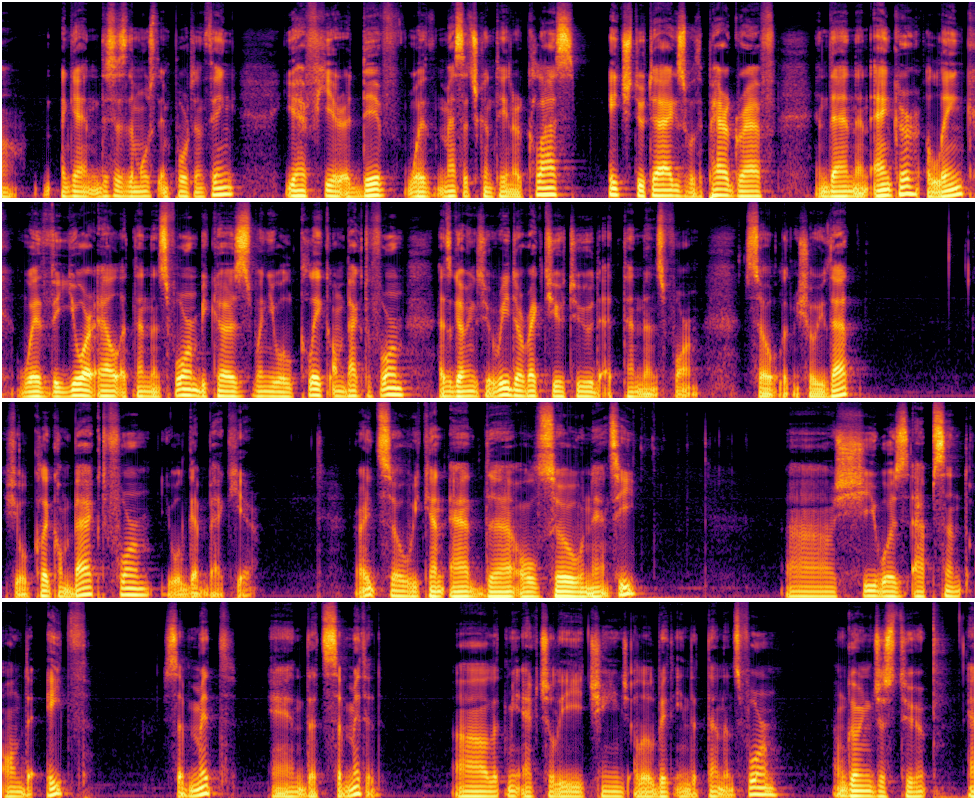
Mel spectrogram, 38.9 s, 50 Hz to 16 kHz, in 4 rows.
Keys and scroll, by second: 0.6 1, 16.5 1, 18.3 Tab, 25.4 shift+n, 25.5 a, 26.1 Tab, 38.5 Return.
